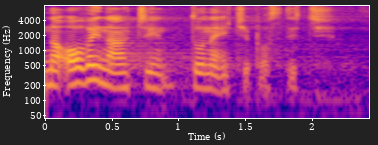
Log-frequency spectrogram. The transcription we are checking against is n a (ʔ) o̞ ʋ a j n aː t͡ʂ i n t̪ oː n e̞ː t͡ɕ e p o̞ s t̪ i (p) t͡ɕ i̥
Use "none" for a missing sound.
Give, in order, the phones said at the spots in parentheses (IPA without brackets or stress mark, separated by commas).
ʔ, none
